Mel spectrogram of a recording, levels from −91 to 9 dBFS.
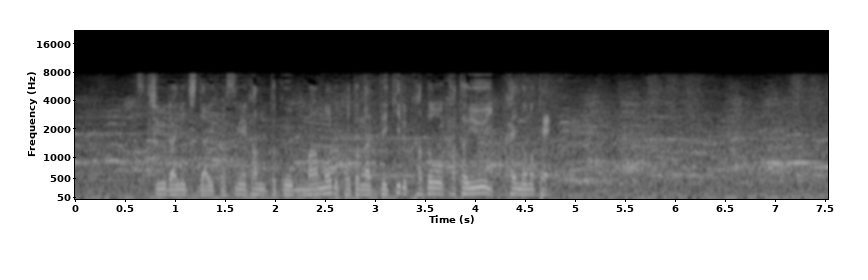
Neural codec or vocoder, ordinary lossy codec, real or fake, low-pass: none; none; real; none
